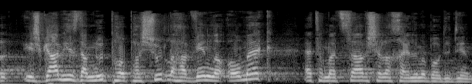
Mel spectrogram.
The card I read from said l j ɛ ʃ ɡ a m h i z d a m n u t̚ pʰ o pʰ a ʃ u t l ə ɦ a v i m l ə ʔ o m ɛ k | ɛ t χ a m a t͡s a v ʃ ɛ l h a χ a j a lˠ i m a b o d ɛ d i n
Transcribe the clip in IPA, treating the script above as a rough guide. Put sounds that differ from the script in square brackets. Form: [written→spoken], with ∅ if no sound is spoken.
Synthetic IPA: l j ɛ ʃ ɡ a m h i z d a m n u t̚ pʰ o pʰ a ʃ u t l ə ɦ a v i [m→n] l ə ʔ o m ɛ k | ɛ t [χ→h] a m a t͡s a v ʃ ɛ l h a χ a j a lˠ i m a b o d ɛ d i [n→m]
